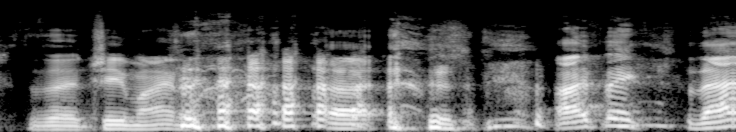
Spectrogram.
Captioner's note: group laughing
